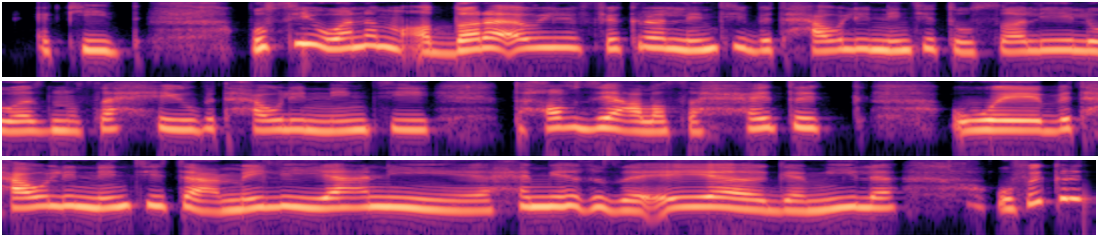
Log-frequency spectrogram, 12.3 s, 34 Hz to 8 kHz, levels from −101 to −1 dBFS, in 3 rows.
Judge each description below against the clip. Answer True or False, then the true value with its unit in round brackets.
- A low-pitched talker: False (250 Hz)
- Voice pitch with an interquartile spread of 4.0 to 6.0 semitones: False (3.1 semitones)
